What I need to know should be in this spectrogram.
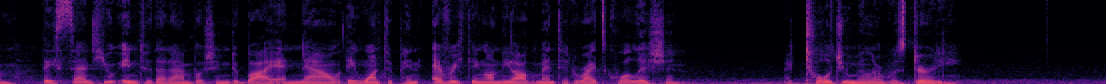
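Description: A young woman speaks urgently and with animation, close by.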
